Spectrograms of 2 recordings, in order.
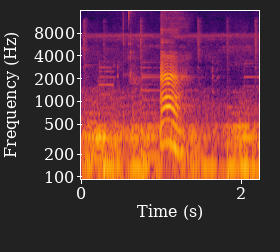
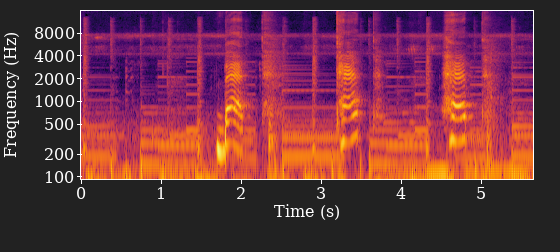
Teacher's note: This sound is low, front, and unrounded vowel sound. It's often described as a short A sound.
